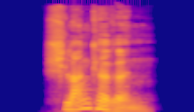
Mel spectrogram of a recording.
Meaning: inflection of schlank: 1. strong genitive masculine/neuter singular comparative degree 2. weak/mixed genitive/dative all-gender singular comparative degree
- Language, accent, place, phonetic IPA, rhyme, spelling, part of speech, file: German, Germany, Berlin, [ˈʃlaŋkəʁən], -aŋkəʁən, schlankeren, adjective, De-schlankeren.ogg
